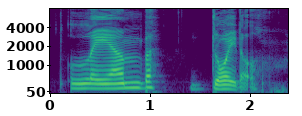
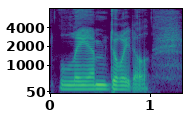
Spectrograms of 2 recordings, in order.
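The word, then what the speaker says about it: lambdoid: to pronounce in class lamb doal okay so there is a b and a d lamb doal and that's where the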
